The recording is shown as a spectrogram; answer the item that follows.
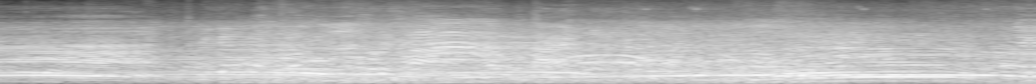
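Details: Cattle mooing at Pati's Wagenan cattle market, overlapping calls from more than one animal, each a sliding, arching low tone, set against steady crowd and market noise.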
